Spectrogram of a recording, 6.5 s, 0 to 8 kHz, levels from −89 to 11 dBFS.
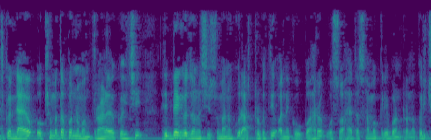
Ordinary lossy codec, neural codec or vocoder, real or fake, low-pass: AAC, 48 kbps; none; real; 7.2 kHz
